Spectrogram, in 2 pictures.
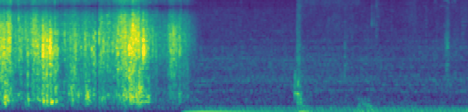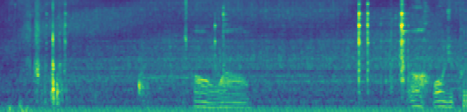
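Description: Black plastic trash bags rustling and crinkling as they are handled, for about the first three seconds. Then a steady low hum with a few light clicks and knocks from a plastic storage drawer being pulled open.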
